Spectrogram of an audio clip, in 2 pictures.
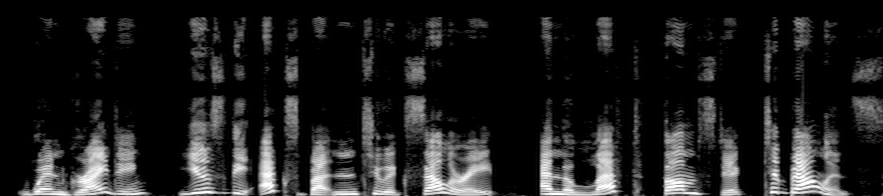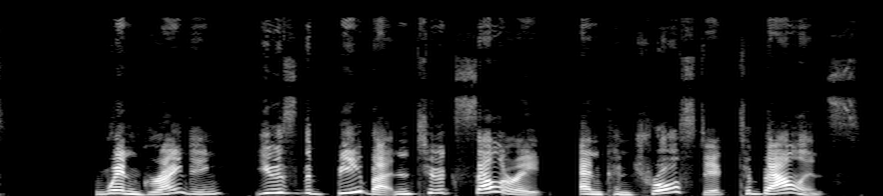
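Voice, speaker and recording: A woman voicing a perky, bold cartoon hedgehog girl hero in a video game, giving hints in a chirpy, clearly enunciated, eager way. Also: high voice, bright, forceful tone, no room sound, clean studio sound, full character voice. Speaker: playable character giving gameplay hints. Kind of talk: video game tutorial voice acting.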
